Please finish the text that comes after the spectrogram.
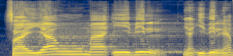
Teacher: tanwin bertemu dengan lam bertasdid, maka tanwinnya menghilang, melebur masuk ke huruf lam yang bertasdid ya. Kemudian ditahan dan ditekan 2 harokat.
